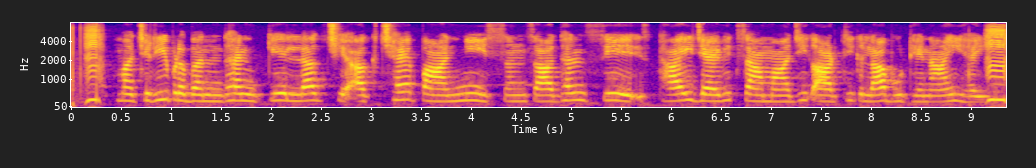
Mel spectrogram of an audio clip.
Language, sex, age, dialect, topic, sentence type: Magahi, male, 18-24, Western, agriculture, statement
